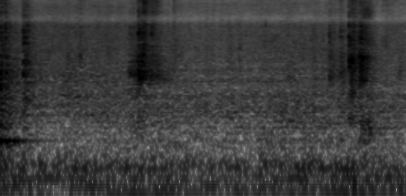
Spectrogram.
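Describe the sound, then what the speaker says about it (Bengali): Dried red chillies are stirred in a cooking pan while mutton is being prepared, giving a soft sizzle with a few brief metallic scrapes of the spoon against the pan, fairly close and with no talk. "শুকনো লঙ্কা দিলাম, একটু নেড়ে নিচ্ছি।"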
